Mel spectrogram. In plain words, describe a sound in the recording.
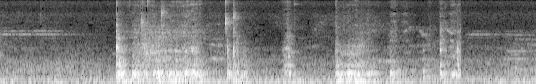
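A metal ladle scrapes and clinks against a pot.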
